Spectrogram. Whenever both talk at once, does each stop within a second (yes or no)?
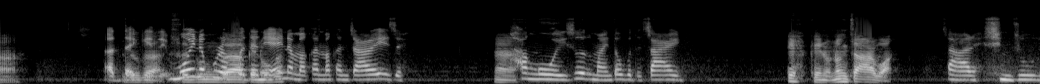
no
